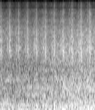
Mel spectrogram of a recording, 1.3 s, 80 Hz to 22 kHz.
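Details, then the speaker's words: 1985 GMC Sierra 1500 with a 3-speed, after a drive: a quick, light tick rides steadily over the low idle and persists despite fresh gas; the problem is suspected in one of the three passenger-side cylinders, cause not confirmed. "It doesn't seem like the new gas has done any good, and we definitely have that tap still going on."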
